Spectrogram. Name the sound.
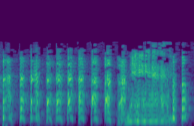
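goat bleating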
